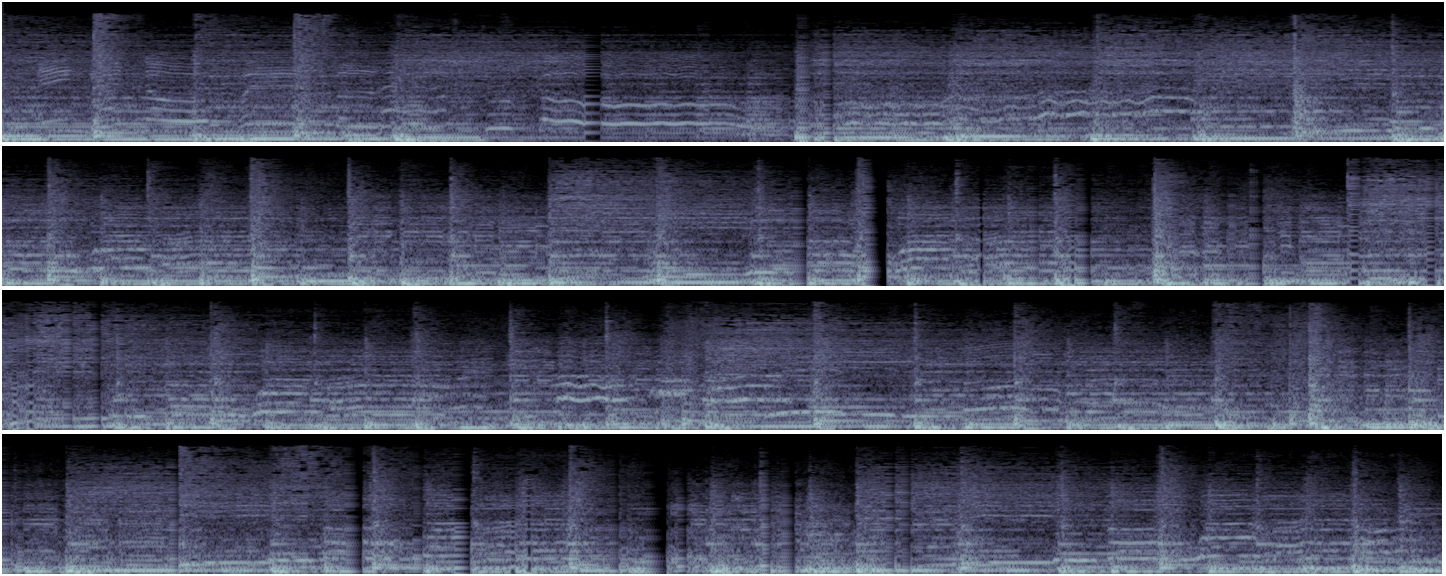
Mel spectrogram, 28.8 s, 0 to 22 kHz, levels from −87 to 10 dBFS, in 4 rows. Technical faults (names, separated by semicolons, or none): repeated packet loss (robotic sound); short concealed packet loss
